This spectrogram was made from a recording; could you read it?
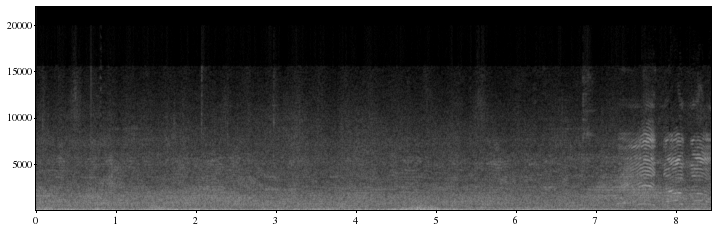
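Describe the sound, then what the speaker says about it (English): A United Airlines Boeing Dreamliner taxis toward a gate at LAX, its engines giving a steady, broad rumble with hiss and wind buffeting that holds for the whole stretch, while faint voices run underneath. "United Air Tahiti Dreamliner making that left-hand turn"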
